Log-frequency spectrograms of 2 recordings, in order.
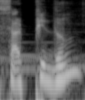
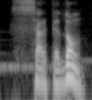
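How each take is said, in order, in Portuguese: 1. O nome é dito com pronúncia inglesa. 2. O nome é dito com pronúncia grega. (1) "em inglês" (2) "como os gregos, como os espanhóis"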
